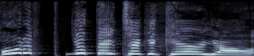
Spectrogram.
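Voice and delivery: very high cracking voice. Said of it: "her voice cracked and she sound just like Kevin Hart".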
